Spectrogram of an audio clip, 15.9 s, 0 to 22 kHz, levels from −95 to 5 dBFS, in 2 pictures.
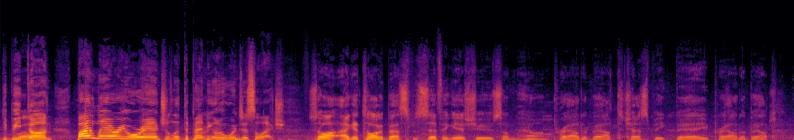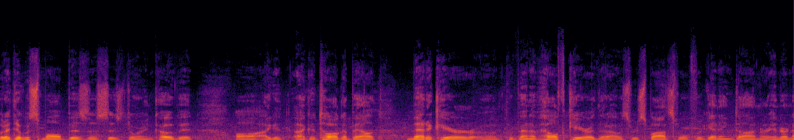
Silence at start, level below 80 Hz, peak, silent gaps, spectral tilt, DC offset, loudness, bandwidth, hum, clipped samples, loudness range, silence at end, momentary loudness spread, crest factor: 0 s; -44 dBFS; -2 dBFS; none; -4.5 dB/octave; under 0.1%; -24 LUFS; 14.5 kHz; none; under 0.1%; 14 LU; 0 s; 19 LU; 22 dB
